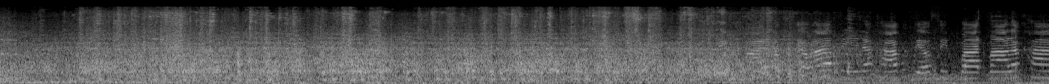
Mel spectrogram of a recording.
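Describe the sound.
A wooden passenger train runs on the rails with a loud, continuous rumble and rhythmic clatter that eases near the end, where voices briefly come through.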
